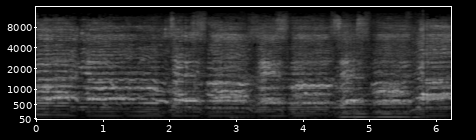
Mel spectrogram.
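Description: A Terchová-style Slovak folk band of fiddles, accordion and double bass playing while the men sing together as a group of male voices.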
